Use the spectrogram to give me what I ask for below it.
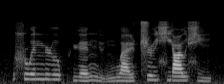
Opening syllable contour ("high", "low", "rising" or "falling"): high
